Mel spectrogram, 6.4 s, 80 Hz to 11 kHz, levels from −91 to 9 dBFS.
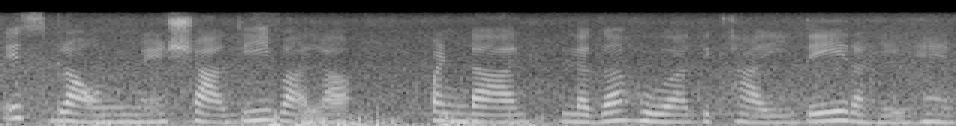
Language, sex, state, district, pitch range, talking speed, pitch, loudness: Hindi, female, Madhya Pradesh, Katni, 185-215 Hz, 115 wpm, 195 Hz, -14 LUFS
